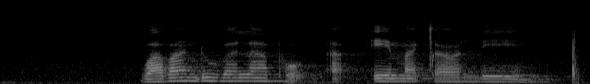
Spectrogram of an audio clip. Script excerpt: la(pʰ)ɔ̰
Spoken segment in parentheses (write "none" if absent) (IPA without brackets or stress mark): pʰ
